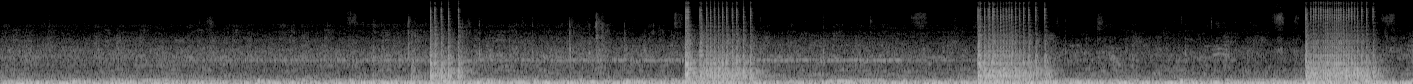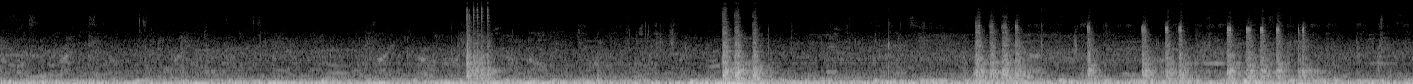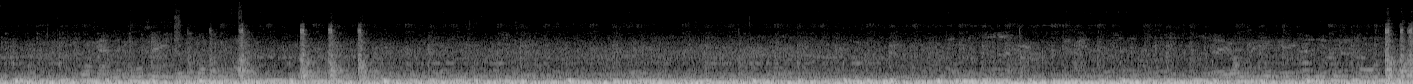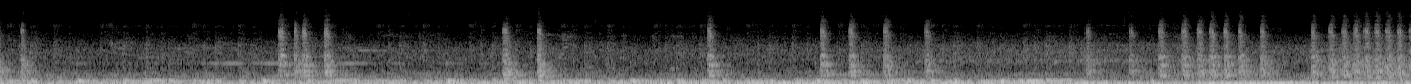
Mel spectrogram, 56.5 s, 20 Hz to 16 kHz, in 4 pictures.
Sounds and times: drawbridge, squeaks 6.7 - 8.0
drawbridge, squeaks 9.7 - 10.9
drawbridge, squeaks 13.0 - 14.0
drawbridge, squeaks 18.7 - 33.4
drawbridge, squeaks 41.9 - 56.5

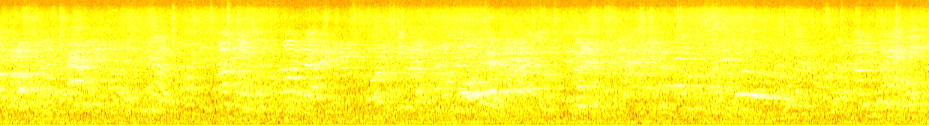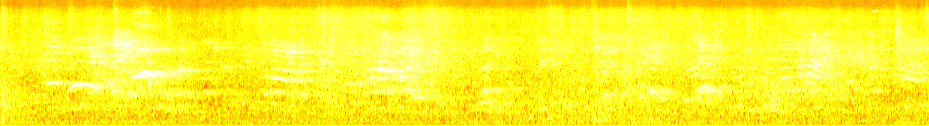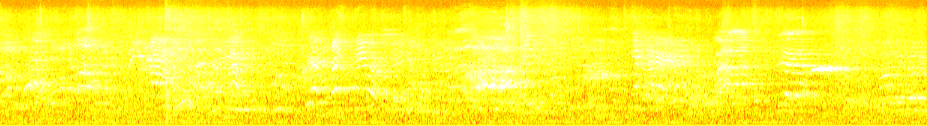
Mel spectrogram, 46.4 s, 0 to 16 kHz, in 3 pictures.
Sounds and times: Water basketball game 0.0 - 46.4
Kids yelling, running, playing, splashing, jumping in 6.2 - 15.4
Kids yelling, running, playing, splashing, jumping in 16.2 - 23.8
Kids yelling, running, playing, splashing, jumping in 24.4 - 37.9
Kids yelling, running, playing, splashing, jumping in 38.6 - 42.1
Kids yelling, running, playing, splashing, jumping in 44.0 - 46.4

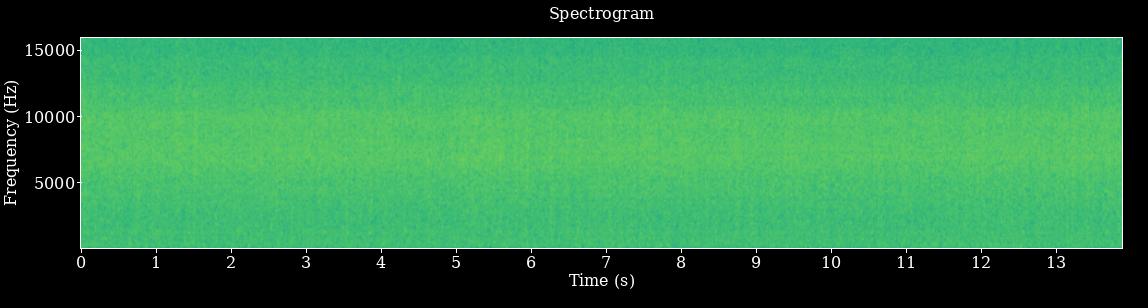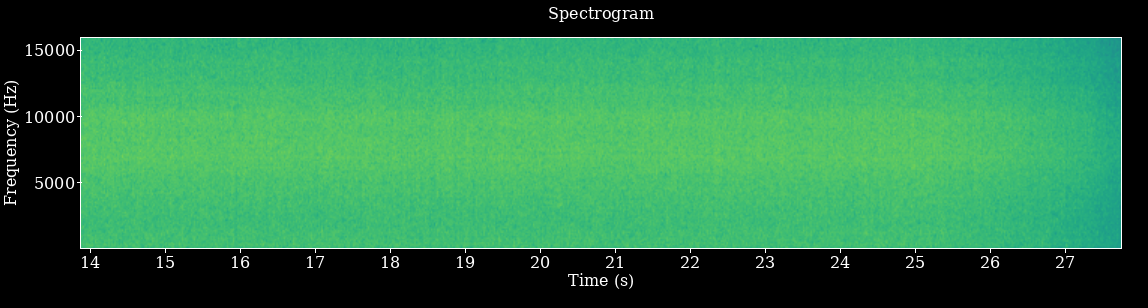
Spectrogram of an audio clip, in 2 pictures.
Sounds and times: Black water gushing into the settling pool 0.0 - 27.7

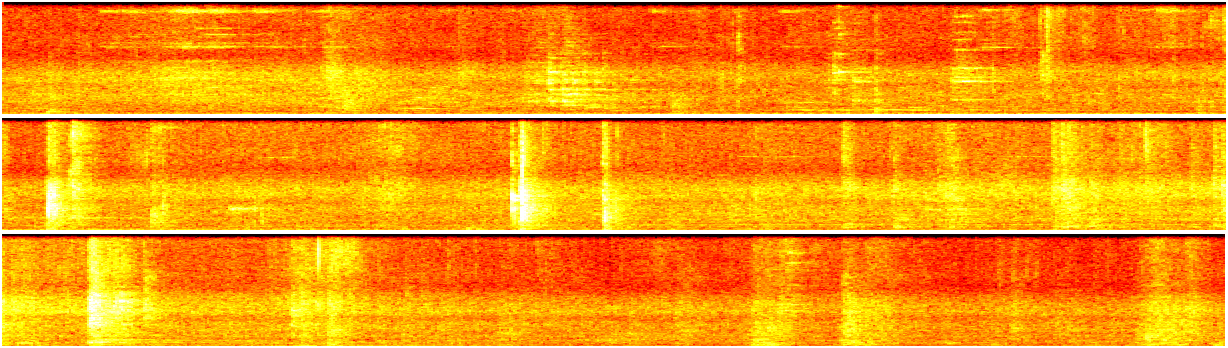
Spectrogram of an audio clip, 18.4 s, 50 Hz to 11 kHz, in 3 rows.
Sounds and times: Walking 3.5 - 14.7

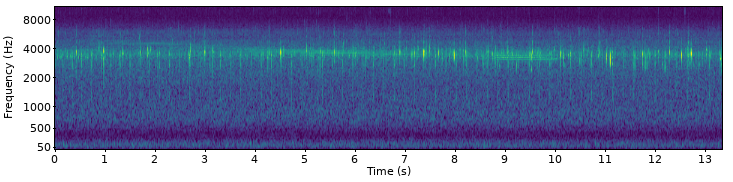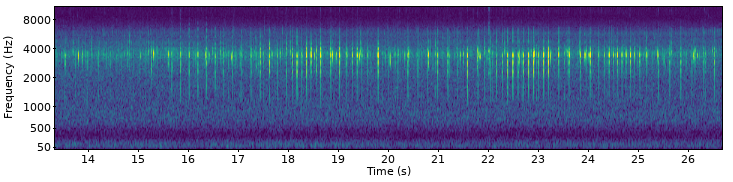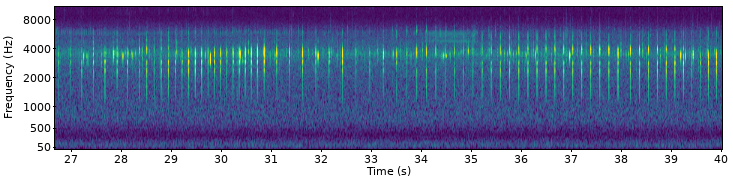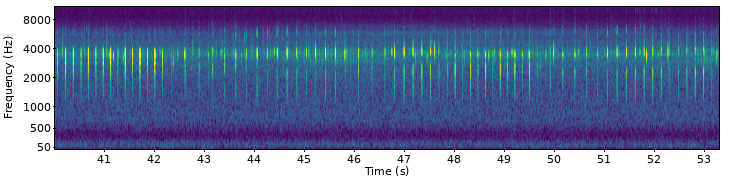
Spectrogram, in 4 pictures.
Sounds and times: Underwater sounds of river 0.0 - 53.3

